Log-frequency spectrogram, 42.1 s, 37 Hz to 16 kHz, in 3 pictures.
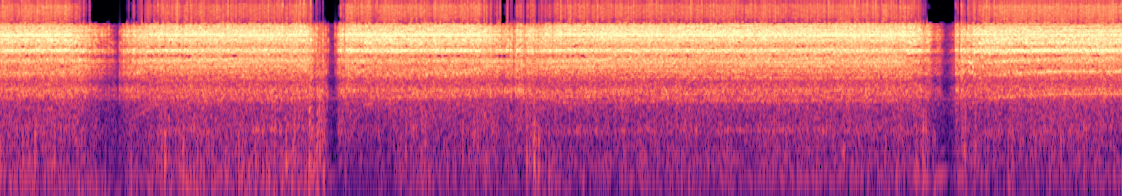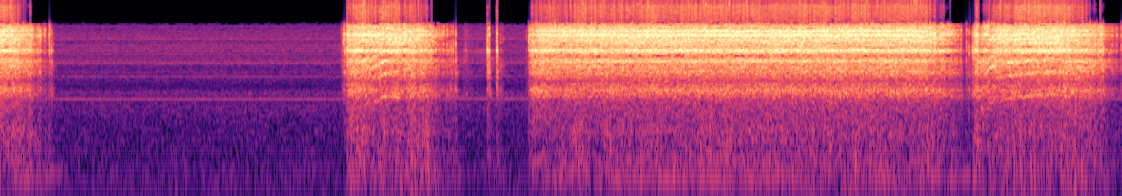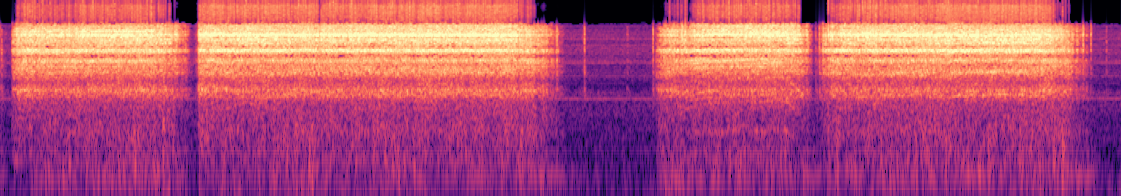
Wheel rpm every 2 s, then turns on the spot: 140, 180, 150, 150, 210, 170, 170, 20, 0, 70, 110, 210, 190, 110, 160, 150, 210, 90, 130, 160, 140.
0-2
